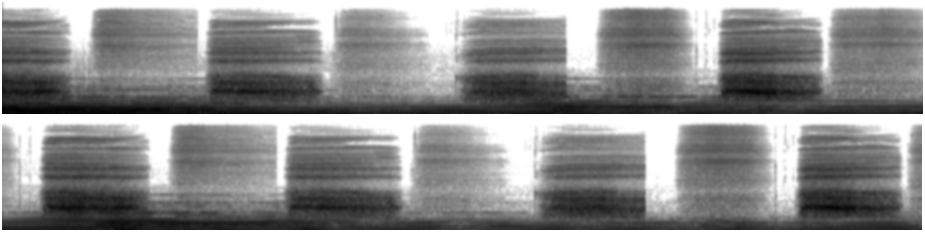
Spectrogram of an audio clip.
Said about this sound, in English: Continue following my breath.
